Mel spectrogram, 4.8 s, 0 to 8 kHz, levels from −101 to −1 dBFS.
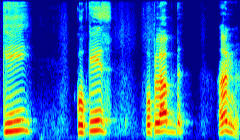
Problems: background sounds at intervals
